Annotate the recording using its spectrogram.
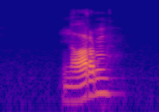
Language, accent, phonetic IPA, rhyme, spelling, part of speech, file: German, Austria, [nɔʁm], -ɔʁm, Norm, noun, De-at-Norm.ogg
- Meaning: 1. norm (rule that is enforced by members of a community) 2. technical norm, such as DIN 3. minimally required performance at work or in sports 4. norm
